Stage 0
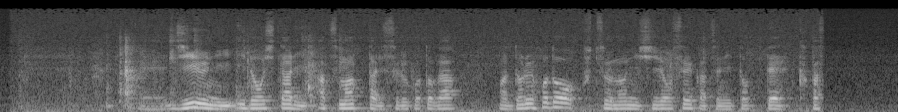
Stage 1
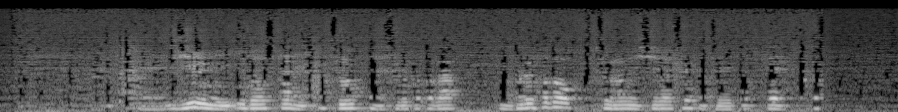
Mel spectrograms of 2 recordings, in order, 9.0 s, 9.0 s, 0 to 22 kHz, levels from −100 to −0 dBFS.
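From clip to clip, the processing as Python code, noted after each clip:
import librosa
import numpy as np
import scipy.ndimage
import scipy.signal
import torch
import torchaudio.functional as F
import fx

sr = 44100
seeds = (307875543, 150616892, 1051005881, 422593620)

y = fx.hpss_only(x, sr, part='harmonic')
y = y * 10.0 ** (3.5 / 20.0)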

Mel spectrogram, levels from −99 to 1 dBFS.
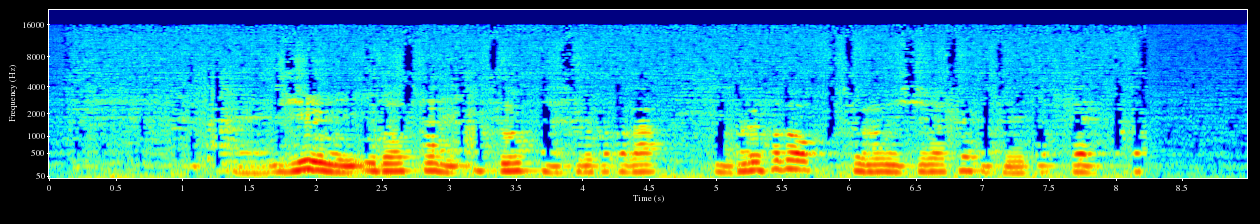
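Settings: y = fx.dynamic_eq(x, sr, hz=2700.0, q=0.75, threshold_db=-49.0, ratio=4.0, max_db=-4)
y = y * 10.0 ** (7.0 / 20.0)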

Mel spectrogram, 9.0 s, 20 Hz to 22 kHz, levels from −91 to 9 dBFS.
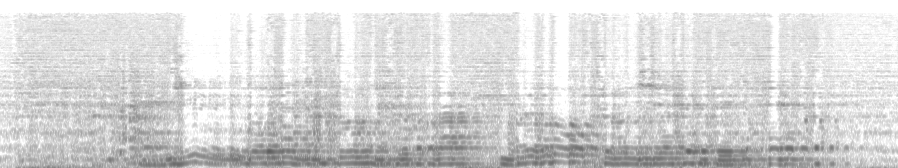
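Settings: y = fx.echo_feedback(x, sr, ms=149, feedback_pct=35, wet_db=-8.0)
y = fx.over_compress(y, sr, threshold_db=-22.0, ratio=-1.0)
y = fx.comb_fb(y, sr, f0_hz=430.0, decay_s=0.16, harmonics='all', damping=0.0, mix_pct=80)
y = y * 10.0 ** (-4.5 / 20.0)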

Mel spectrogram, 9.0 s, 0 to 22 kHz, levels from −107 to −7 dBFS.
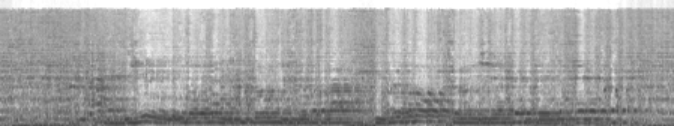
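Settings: y = fx.env_flatten(x, sr, amount_pct=70)
y = y * 10.0 ** (-4.5 / 20.0)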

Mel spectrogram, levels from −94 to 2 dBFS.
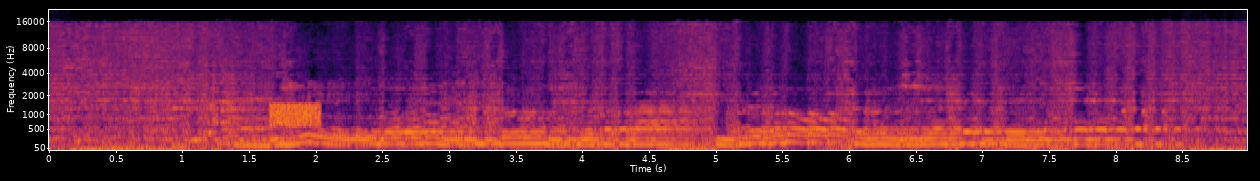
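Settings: y = fx.spec_paint(x, sr, seeds[0], shape='noise', start_s=1.65, length_s=0.39, low_hz=590.0, high_hz=1500.0, level_db=-33.0)
y = y * 10.0 ** (7.0 / 20.0)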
